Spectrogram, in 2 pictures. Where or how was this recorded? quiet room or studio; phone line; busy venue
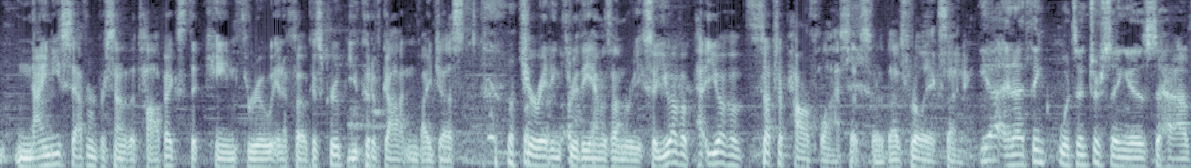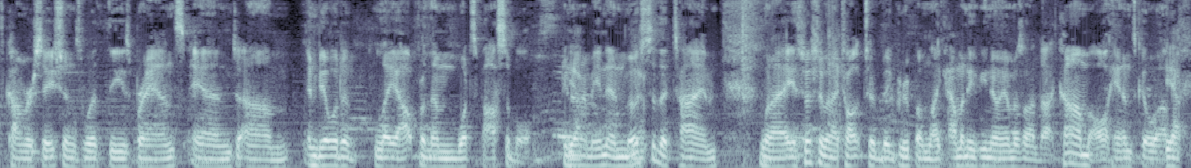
busy venue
